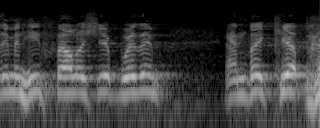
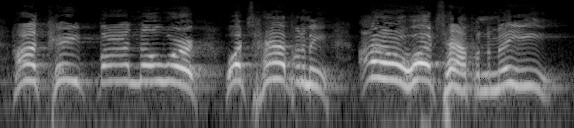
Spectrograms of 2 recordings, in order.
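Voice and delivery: mock despair; 8 semitones higher, 8 dB louder than usual. Worried believer voiced.

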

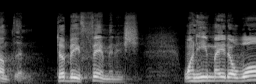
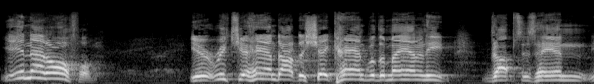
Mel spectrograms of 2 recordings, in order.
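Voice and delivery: ordinary talk, nothing marked

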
